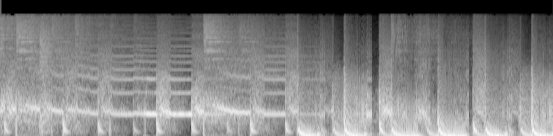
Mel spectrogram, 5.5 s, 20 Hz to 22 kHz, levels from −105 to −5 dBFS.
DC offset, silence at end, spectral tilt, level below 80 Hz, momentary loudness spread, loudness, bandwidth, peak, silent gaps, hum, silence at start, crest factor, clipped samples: under 0.1%; 0 s; -6.5 dB/octave; -20 dBFS; 5 LU; -16 LUFS; 14 kHz; -4 dBFS; none; none; 0 s; 12 dB; under 0.1%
